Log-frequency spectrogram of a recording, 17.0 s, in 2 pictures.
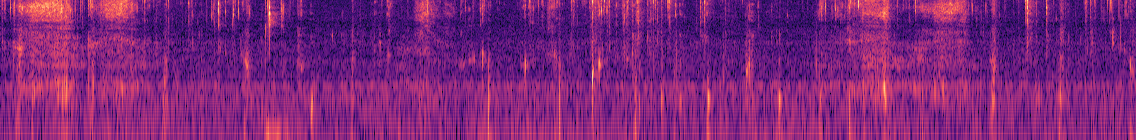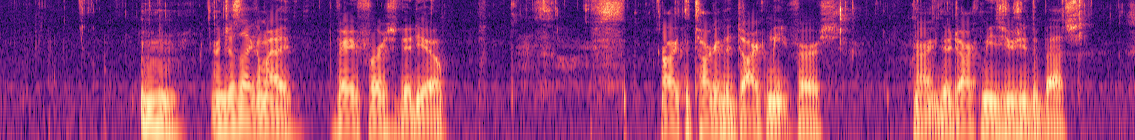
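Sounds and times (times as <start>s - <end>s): chewing and wet mouth clicks: 0.0s - 10.2s, 12.1s - 13.6s, 14.8s - 15.3s.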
